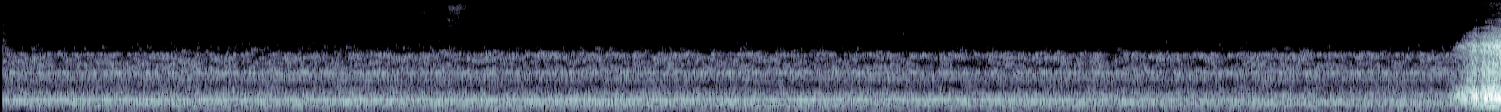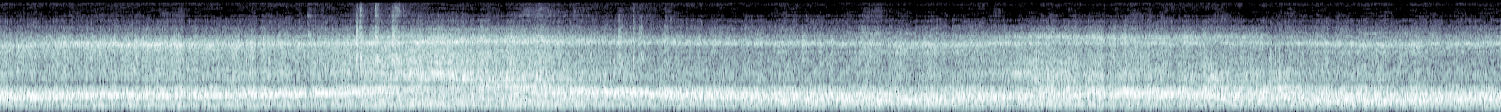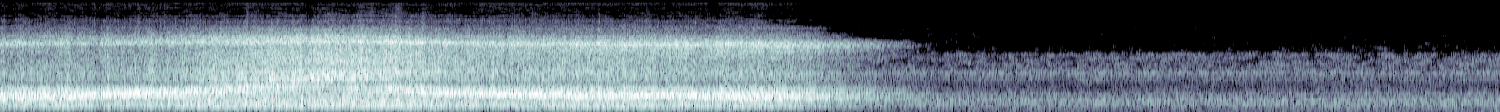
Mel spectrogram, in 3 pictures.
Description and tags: sound of wind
